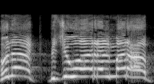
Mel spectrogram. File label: landmark near garage, localized english battlechatter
